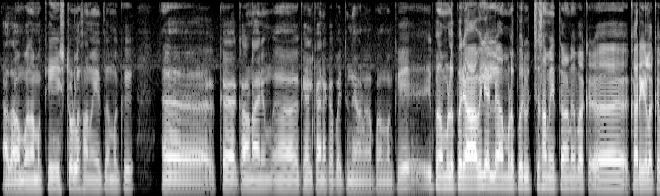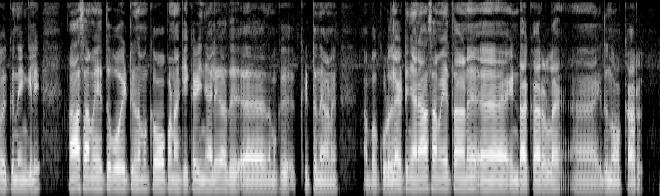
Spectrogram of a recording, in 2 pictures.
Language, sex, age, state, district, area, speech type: Malayalam, male, 18-30, Kerala, Wayanad, rural, spontaneous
